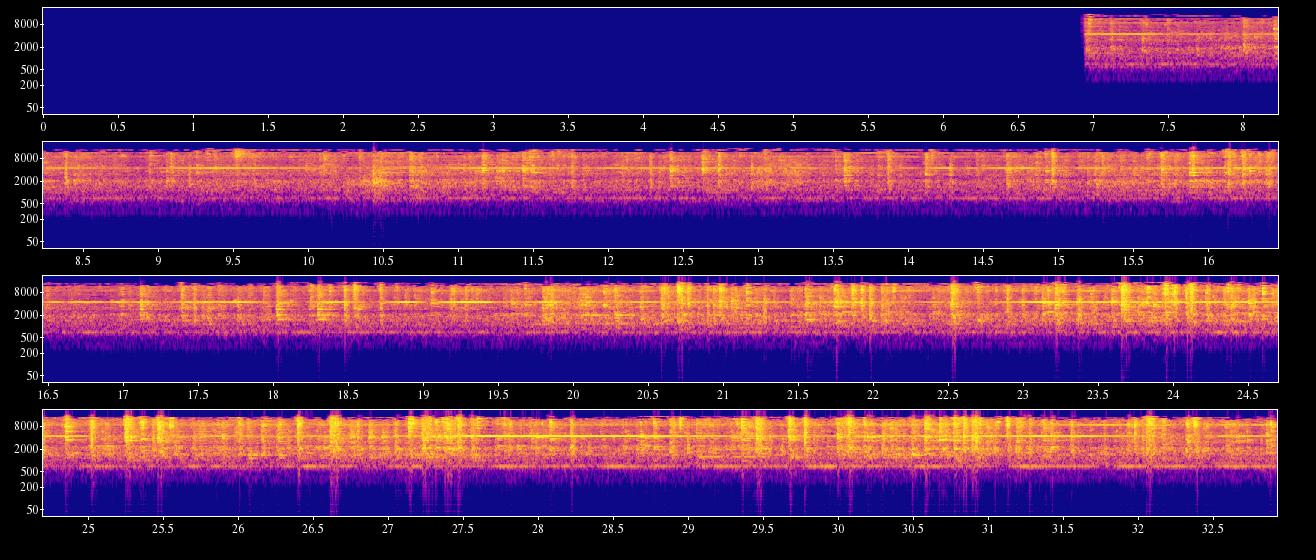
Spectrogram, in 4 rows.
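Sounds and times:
industrial hum with held tones: 0:07.0 - 0:32.9
metal clanks and knocks: 0:07.0 - 0:32.9.

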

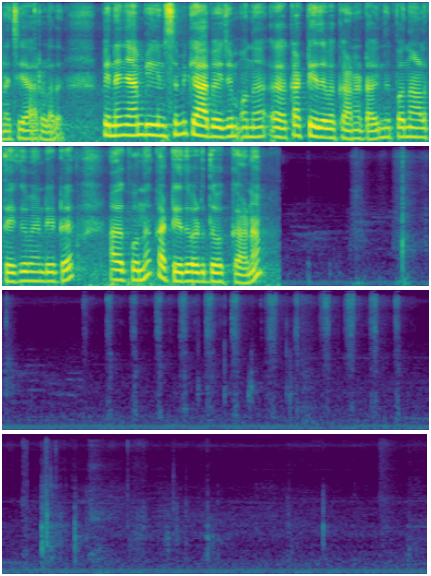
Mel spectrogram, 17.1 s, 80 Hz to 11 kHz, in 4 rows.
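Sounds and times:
knife chopping cabbage on board: 0:07.8 - 0:08.7, 0:09.4 - 0:12.6.

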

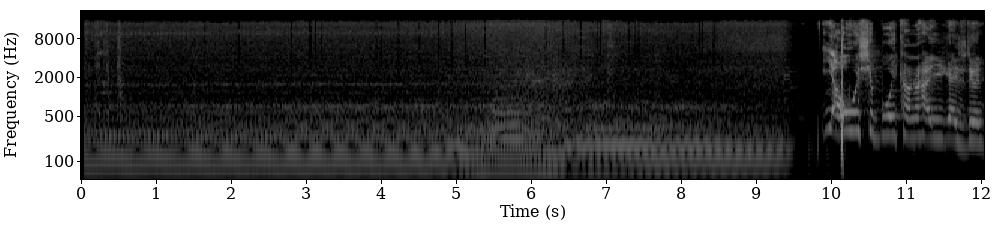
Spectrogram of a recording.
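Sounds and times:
car engine running from cabin: 0:00.1 - 0:09.6.

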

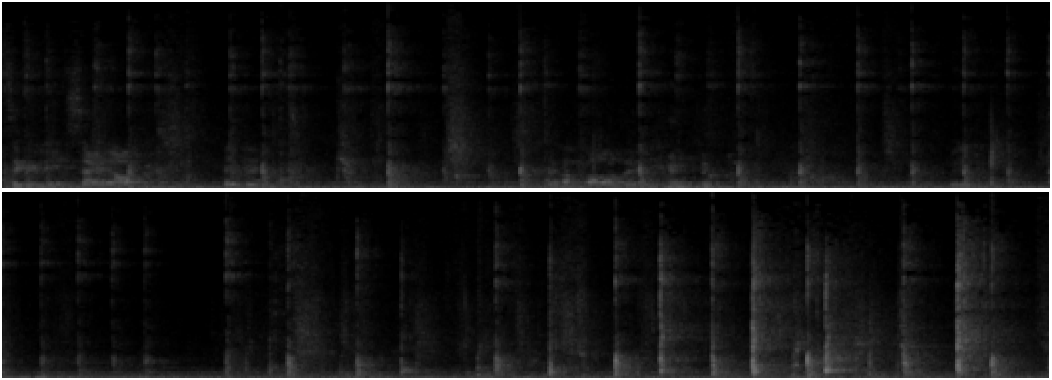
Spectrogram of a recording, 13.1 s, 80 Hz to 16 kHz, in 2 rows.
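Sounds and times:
table tennis ball clicks: 0:10.4 - 0:12.9.

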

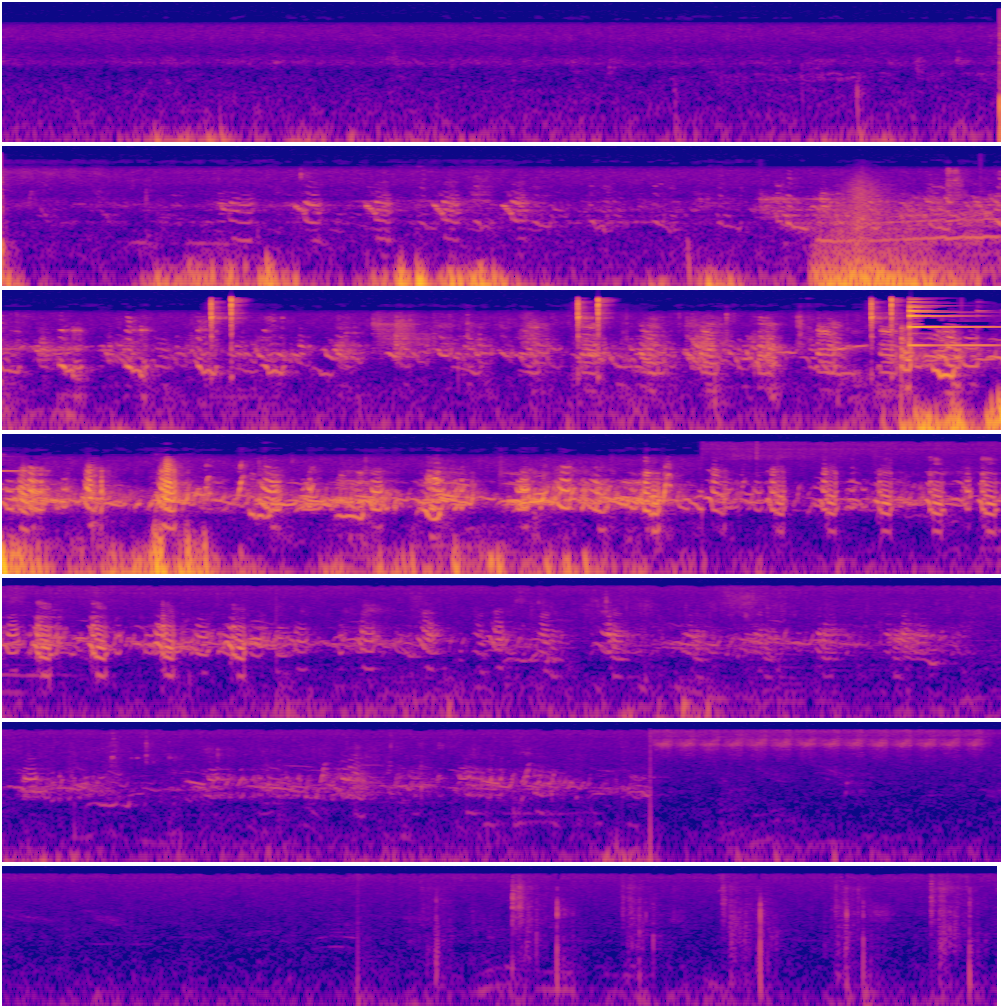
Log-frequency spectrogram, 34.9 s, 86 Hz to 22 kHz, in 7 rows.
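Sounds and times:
chickens clucking and squawking: 0:05.8 - 0:14.2, 0:15.2 - 0:28.2.

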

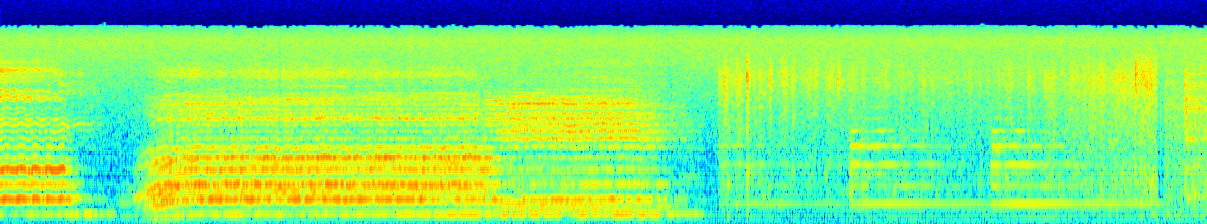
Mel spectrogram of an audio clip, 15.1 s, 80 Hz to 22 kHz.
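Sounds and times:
voices chanting a long note: 0:00.0 - 0:08.9.

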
